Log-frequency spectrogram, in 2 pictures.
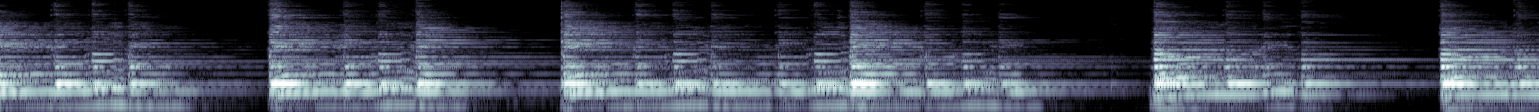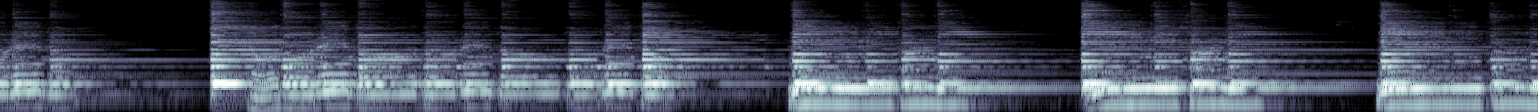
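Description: Solo setar, plucked, playing a beginner's rhythm exercise of quarter and eighth notes: short phrases of a few notes, each opening with a strong pluck and ringing away, starting again about every three seconds.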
